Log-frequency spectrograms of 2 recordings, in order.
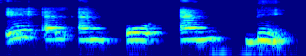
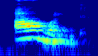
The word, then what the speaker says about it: almond: it as almond right they pronounce the L uh in the word but actually the L is kind of silent and you do not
